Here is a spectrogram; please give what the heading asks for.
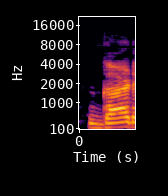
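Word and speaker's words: guard: गार्ड में you silent और गार्ड माने चौकीदार।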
